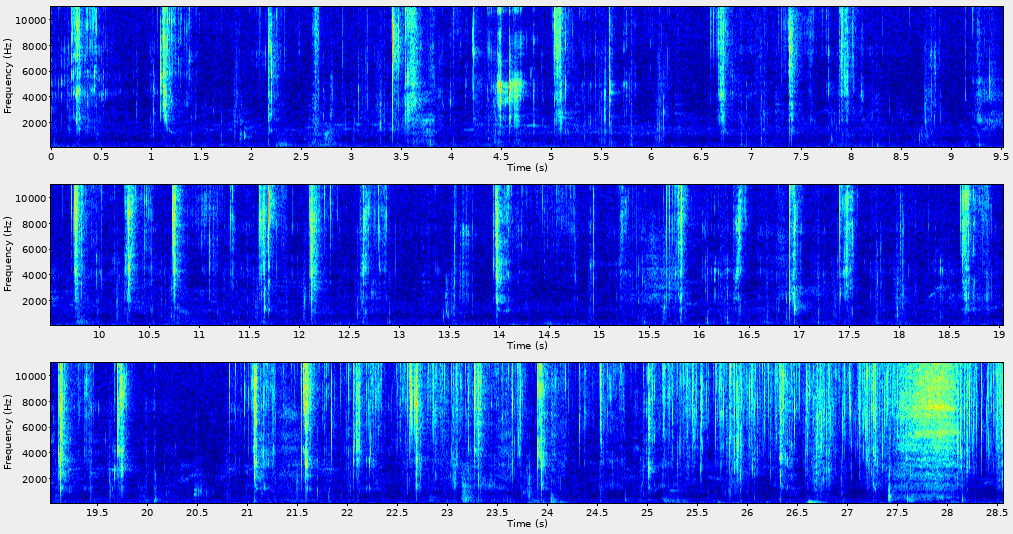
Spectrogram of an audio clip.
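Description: Close-up eating sounds: a person biting into and chewing a curry-coated boiled egg, with many sharp wet mouth clicks and smacks. Near the end, a hand mixing rice with curry on the plate, a brief swell of squishing noise.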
